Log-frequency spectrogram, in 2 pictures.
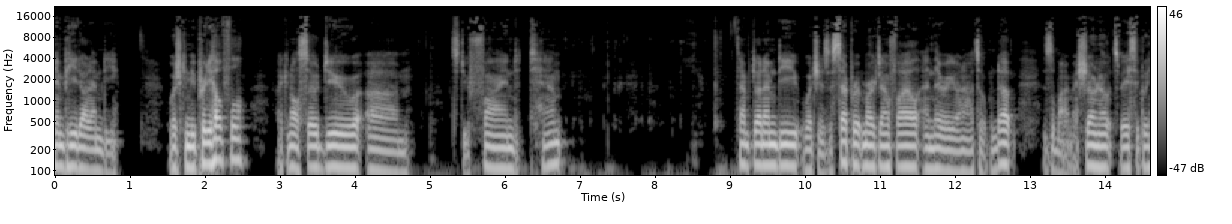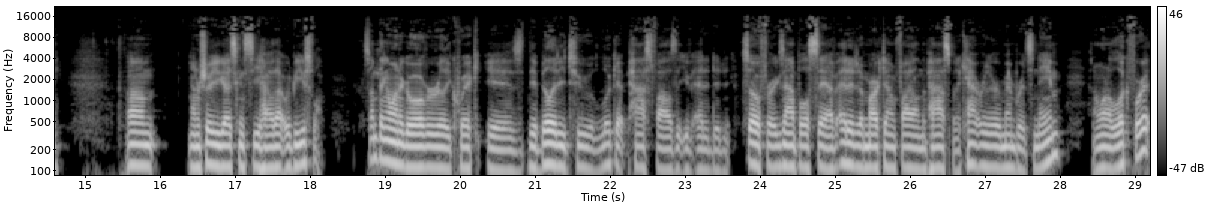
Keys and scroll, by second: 2.4 :, 4.4-8.7 typing, 8.8 Return, 10.8 Return, 11.8 j, 11.9 j, 12.1 j, 13.2 j, 15.0 :, 15.3 q, 15.4 Return.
